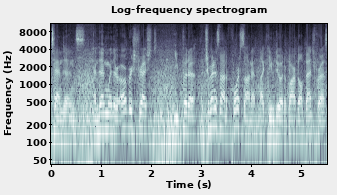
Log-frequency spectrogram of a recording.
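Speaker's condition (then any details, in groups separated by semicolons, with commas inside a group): No condition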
